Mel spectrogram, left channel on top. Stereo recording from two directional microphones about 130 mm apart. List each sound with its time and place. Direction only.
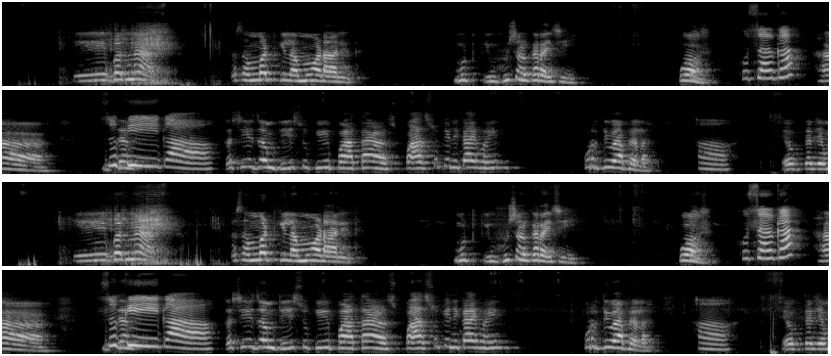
0.8 s speech: centre (ahead or behind)
2.3 s a woman's voice: 20° left (ahead or behind)
4.5 s a woman's voice: 35° left (ahead or behind)
6.9 s a child's voice: centre (ahead or behind)
8.1 s speech: 45° left (ahead or behind)
8.8 s a child's voice: centre (ahead or behind)
10.5 s a woman's voice: 45° left (ahead or behind)
11.3 s a woman's voice: 30° left (ahead or behind)
11.7 s a woman's voice: 40° left (ahead or behind)
14.1 s a woman's voice: 25° left (ahead or behind)
15.2 s a sound: 5° left (ahead or behind)
16.0 s a woman's voice: 25° left (ahead or behind)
